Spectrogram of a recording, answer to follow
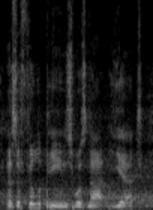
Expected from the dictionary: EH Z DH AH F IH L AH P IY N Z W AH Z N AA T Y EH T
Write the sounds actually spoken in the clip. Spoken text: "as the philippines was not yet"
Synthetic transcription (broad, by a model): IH Z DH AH F IH L AH P IY N Z W AH Z N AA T Y EH T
